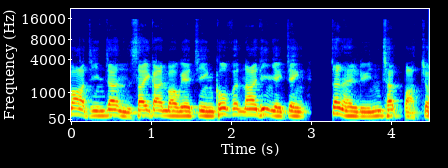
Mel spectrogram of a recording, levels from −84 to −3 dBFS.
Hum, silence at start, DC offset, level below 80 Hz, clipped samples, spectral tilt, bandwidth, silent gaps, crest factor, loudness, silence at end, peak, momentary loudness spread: none; 0 s; under 0.1%; -64 dBFS; under 0.1%; -8.5 dB/octave; 15 kHz; 3.03-3.26 s; 12 dB; -21 LUFS; 0 s; -8 dBFS; 4 LU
